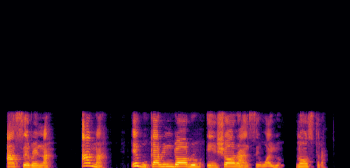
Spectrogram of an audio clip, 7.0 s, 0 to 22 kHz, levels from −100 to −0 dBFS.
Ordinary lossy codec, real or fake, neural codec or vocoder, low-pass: none; real; none; 7.2 kHz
